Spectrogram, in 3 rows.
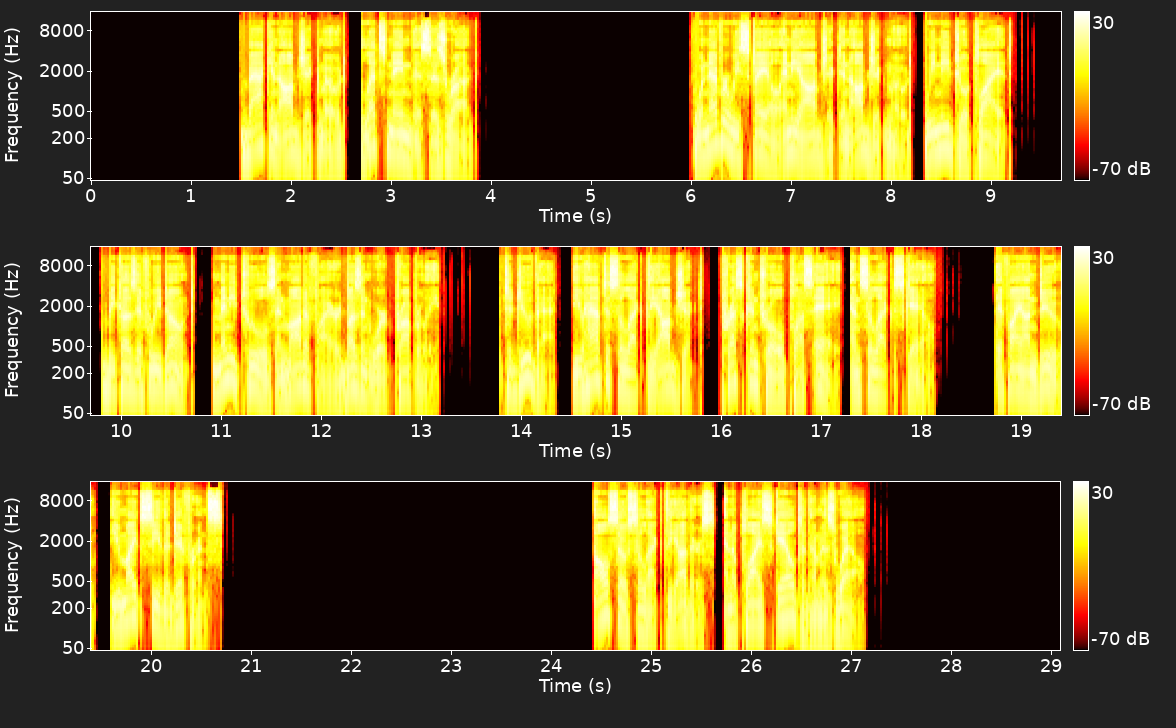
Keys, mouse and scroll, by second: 0.0 Tab, 0.2 scroll down 1, 0.3 middle click, 0.7 right click, 1.7 middle click, 2.2 scroll down 2, 2.4 middle click, 3.0 F2, 4.8 scroll down 1, 5.0 shift+middle click, 5.4 middle click, 6.0 scroll up 1, 6.3 middle click, 11.5 click, 12.3 shift+middle click, 12.8 scroll up 3, 13.1 shift+middle click, 13.6 middle click, 14.3 shift+middle click, 14.6 middle click, 15.0 shift+middle click, 15.3 scroll up 2, 16.4 ctrl+a, 19.4 ctrl+z, 21.3 ctrl+shift+z, 23.4 scroll down 2, 23.8 shift+middle click, 24.0 scroll down 2, 24.4 a, 25.1 shift+middle click, 25.6 scroll up 2, 26.2 shift+middle click, 26.2 scroll up 1, 26.4 middle click, 27.2 ctrl+a, 28.9 scroll down 2.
